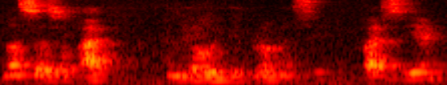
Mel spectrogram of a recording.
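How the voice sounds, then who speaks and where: A woman's voice: fairly low pitch, fairly quick, far from the mic, slight background noise. A young woman from South Sudan, a graduate student, asks a long question from the audience, earnest and hesitant, with restarts. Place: library event room. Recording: very echoey room, voice from afar.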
